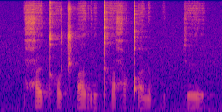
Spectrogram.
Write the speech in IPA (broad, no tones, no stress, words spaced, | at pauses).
ħɛkʰɔ t͡ʃʼarikʰɐħɛ qʼeɳɘpːi kːe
